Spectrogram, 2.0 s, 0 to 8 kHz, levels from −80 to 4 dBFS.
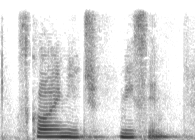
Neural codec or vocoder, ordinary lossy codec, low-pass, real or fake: codec, 16 kHz, 1.1 kbps, Voila-Tokenizer; none; 7.2 kHz; fake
